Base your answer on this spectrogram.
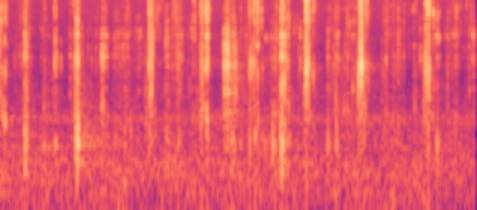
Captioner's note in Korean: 뼈 씹히는 오도독 소리 대박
